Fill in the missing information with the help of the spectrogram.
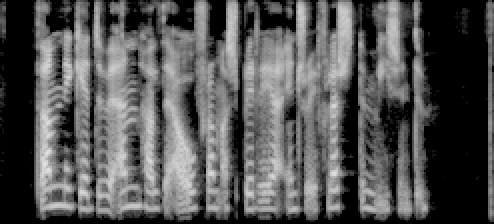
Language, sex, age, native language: Icelandic, female, 20-29, Icelandic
